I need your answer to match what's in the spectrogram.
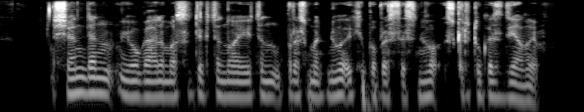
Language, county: Lithuanian, Kaunas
